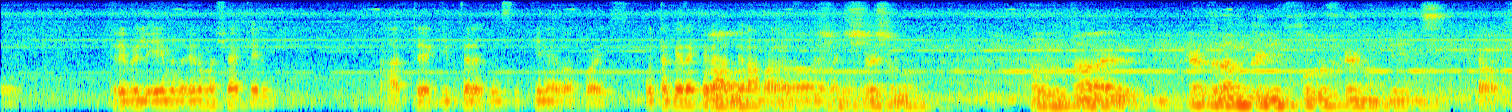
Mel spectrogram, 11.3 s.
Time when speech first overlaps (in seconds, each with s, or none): 5.2 s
